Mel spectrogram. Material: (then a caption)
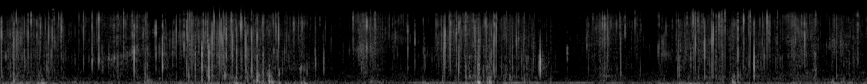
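Slime. Gold glitter slime is kneaded and pressed between the fingers and palms, then pulled into a long rope with both hands. Dense, squishy crackling and crinkling pops run throughout, bright and close, with many rapid overlapping clicks over a faint low hum.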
